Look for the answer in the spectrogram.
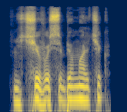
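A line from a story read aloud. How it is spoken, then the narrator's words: Whisper. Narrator (Russian): Шепот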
